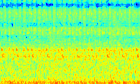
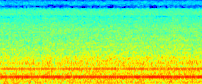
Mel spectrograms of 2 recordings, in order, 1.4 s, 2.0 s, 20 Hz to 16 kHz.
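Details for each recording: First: 2014 Range Rover Evoque after cooling fan control module replacement, idling with AC on, hood open: even idle with steady fan whoosh, no ticking, grinding or scraping; cooling fan running properly. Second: 2014 Range Rover Evoque, engine off, on a new battery: steady, unchanging fan hum as the cooling fan control module holds the radiator fans on until the battery drains; fault before module replacement.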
